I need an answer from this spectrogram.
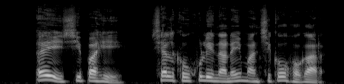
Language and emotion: Bodo, neutral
